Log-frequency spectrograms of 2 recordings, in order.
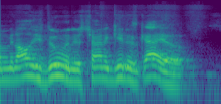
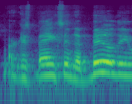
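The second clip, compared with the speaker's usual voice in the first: louder, higher welcome shout; hype shout-out; 5 semitones higher, 5 dB louder than usual. Real, not acted. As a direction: greet the viewer with big energy. Shouting out a chat viewer.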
